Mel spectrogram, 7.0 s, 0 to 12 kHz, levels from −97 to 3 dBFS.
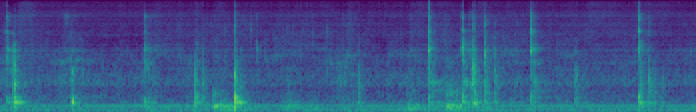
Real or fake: fake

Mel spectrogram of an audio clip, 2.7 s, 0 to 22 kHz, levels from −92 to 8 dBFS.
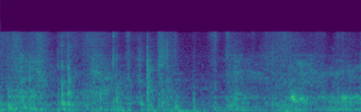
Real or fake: fake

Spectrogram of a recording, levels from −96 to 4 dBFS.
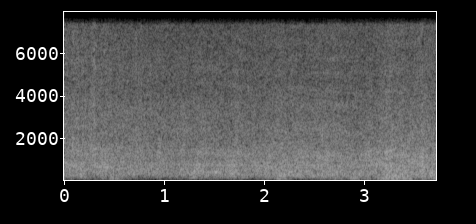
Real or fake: real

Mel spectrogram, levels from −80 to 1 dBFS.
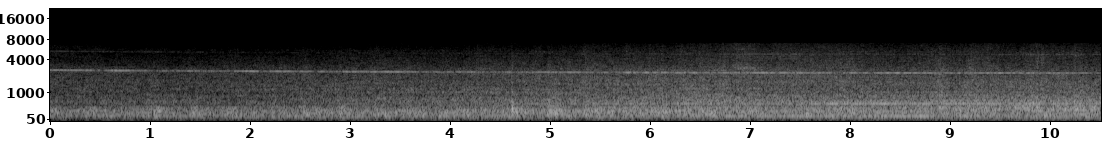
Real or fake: real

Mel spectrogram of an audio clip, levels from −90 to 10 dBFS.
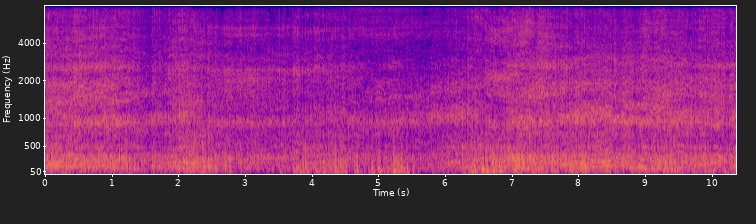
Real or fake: fake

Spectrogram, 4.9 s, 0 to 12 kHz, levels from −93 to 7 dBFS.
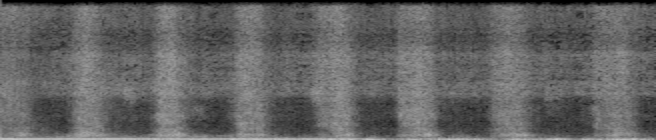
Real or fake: fake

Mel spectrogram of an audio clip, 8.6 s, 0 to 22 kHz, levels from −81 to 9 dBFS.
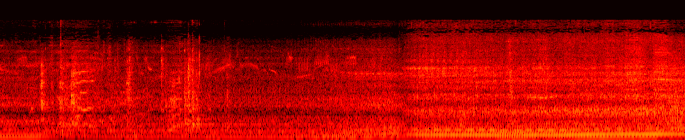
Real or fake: real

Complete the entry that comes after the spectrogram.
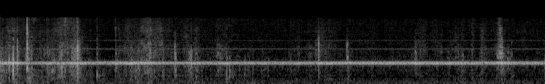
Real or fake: fake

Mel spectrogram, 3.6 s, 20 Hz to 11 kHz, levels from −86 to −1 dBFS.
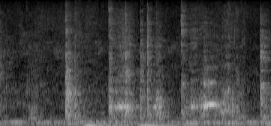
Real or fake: real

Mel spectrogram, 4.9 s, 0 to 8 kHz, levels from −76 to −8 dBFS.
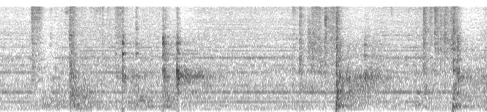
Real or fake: real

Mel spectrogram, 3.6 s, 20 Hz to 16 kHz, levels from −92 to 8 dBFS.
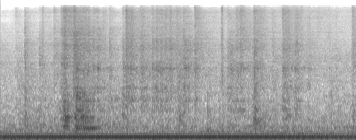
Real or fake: fake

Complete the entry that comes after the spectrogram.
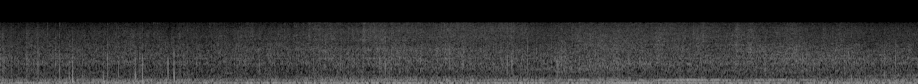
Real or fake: real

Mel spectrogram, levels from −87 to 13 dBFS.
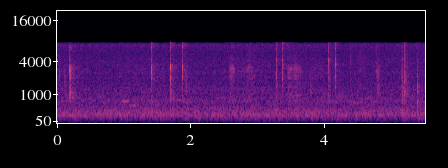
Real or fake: real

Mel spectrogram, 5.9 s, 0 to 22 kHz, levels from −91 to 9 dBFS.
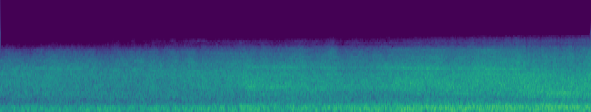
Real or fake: real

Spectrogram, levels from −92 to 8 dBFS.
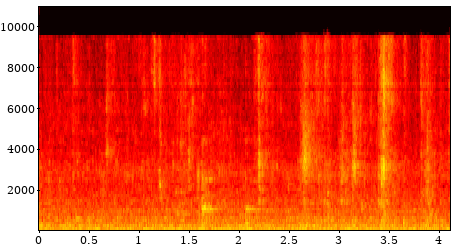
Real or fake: fake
